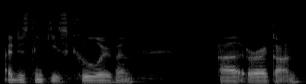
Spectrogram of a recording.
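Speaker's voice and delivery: ordinary delivery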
